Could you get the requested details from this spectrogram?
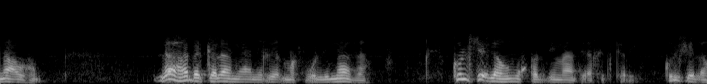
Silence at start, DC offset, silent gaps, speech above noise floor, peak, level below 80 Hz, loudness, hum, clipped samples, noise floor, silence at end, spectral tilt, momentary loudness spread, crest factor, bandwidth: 0 s; under 0.1%; none; 37 dB; -10 dBFS; -64 dBFS; -27 LUFS; none; under 0.1%; -64 dBFS; 0 s; -12.5 dB/octave; 18 LU; 18 dB; 4.1 kHz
